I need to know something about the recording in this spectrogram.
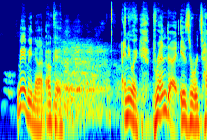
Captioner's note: laughter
